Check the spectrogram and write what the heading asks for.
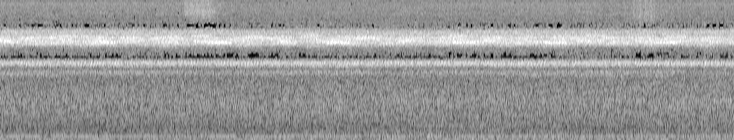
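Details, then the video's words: Crickets on an autumn night in the Blue Ridge Mountains, recorded in stereo up the hill from a stream; constant bright trilling chorus in two pitch layers, two short faint higher pulsed bursts, and a steady low water murmur. "Fall Cricket Song"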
